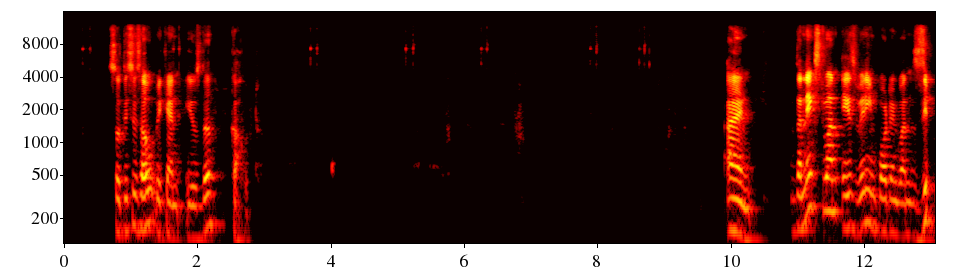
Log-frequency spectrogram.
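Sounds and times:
computer mouse clicks: 0.2s - 0.5s, 3.6s - 4.2s, 5.1s - 7.0s, 7.8s - 9.2s.

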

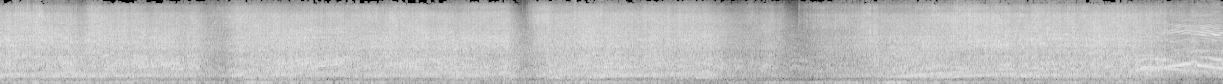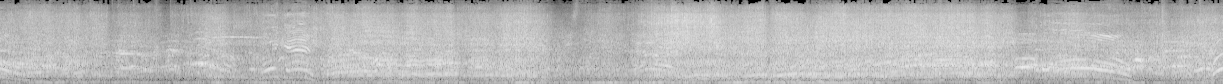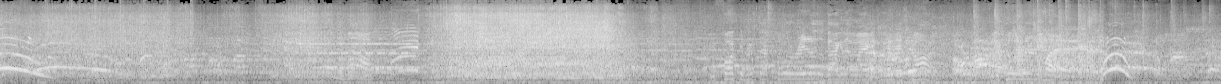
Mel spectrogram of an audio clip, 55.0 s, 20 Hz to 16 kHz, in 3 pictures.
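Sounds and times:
car engines revving: 0.0s - 55.0s.

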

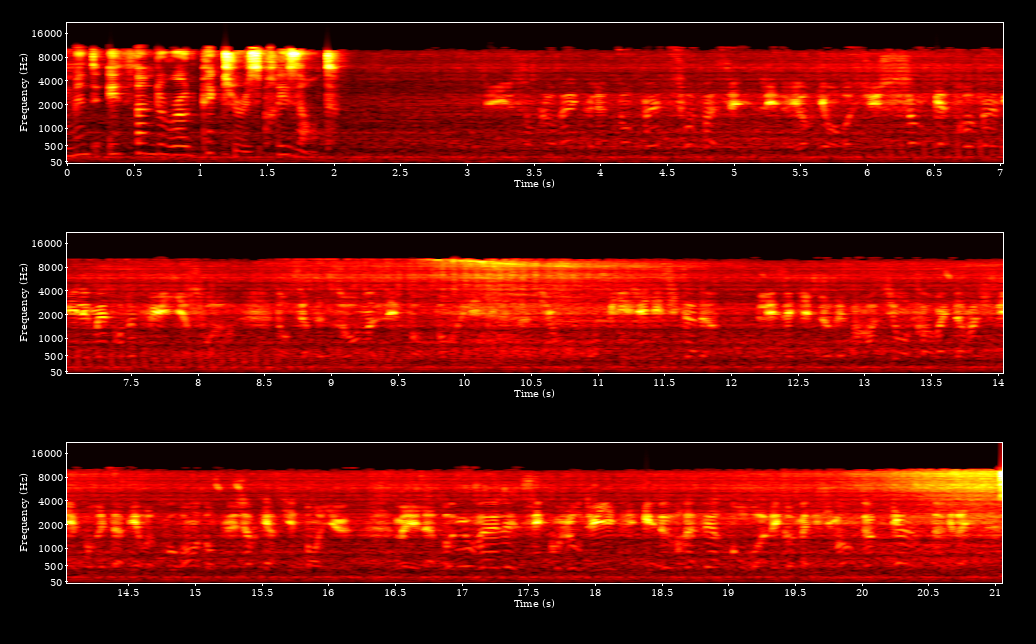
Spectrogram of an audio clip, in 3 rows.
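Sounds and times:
muffled voices through speaker: 0.0s - 2.1s, 3.1s - 21.0s
steady low hum: 0.0s - 21.0s.

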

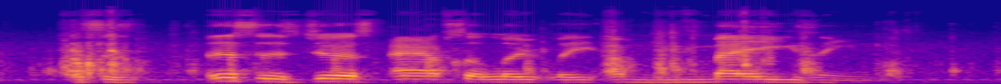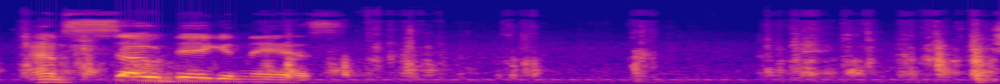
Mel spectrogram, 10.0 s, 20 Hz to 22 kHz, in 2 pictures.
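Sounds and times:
scratchy handling noises: 0.0s - 10.0s.

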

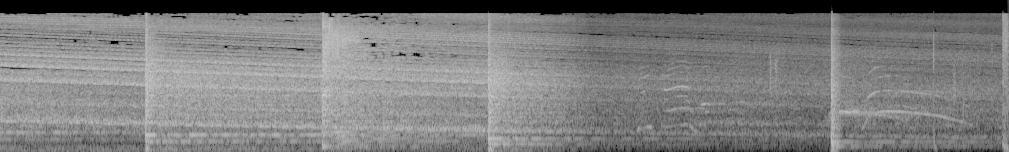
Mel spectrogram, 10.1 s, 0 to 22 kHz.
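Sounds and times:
steady low hum: 0.0s - 10.0s
sharp bang: 1.5s - 8.8s
spectator cheering: 6.4s - 10.0s.

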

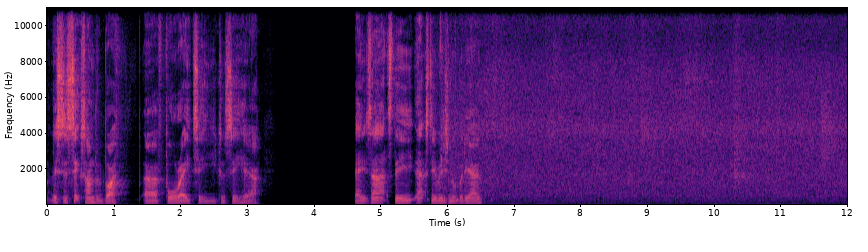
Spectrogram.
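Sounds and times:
faint hiss: 5.9s - 12.0s.

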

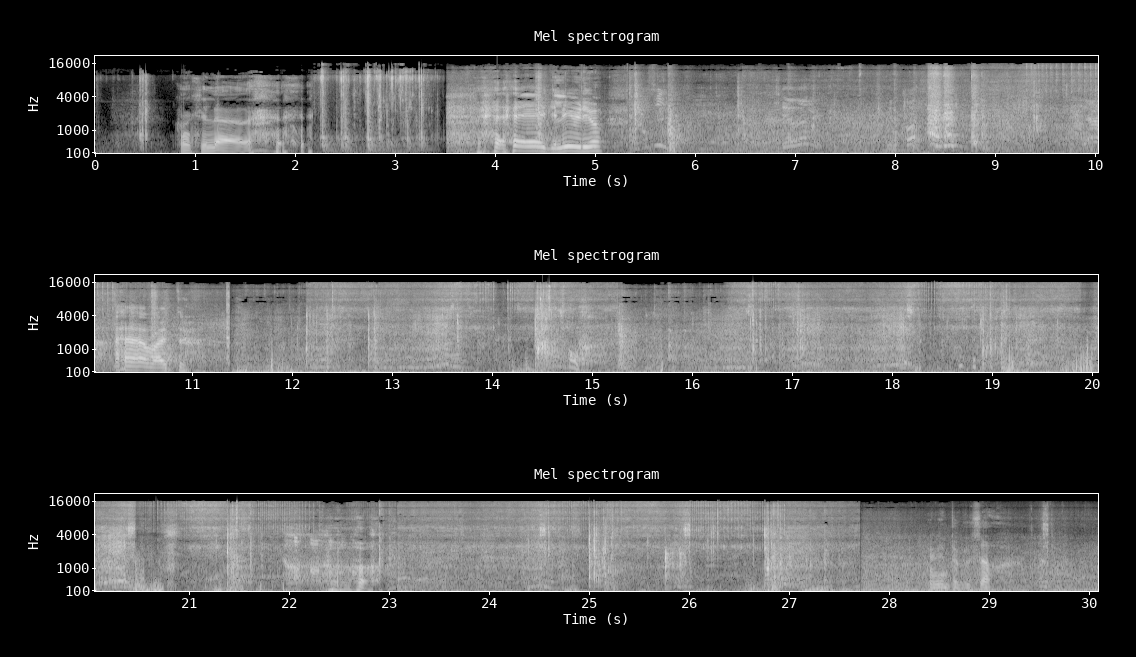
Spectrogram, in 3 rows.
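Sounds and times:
knocks and clicks from bike: 2.2s - 3.5s, 18.0s - 22.0s, 24.3s - 27.7s
bike tyres rolling on concrete: 2.2s - 27.8s
wind rumble on microphone: 11.4s - 30.0s.

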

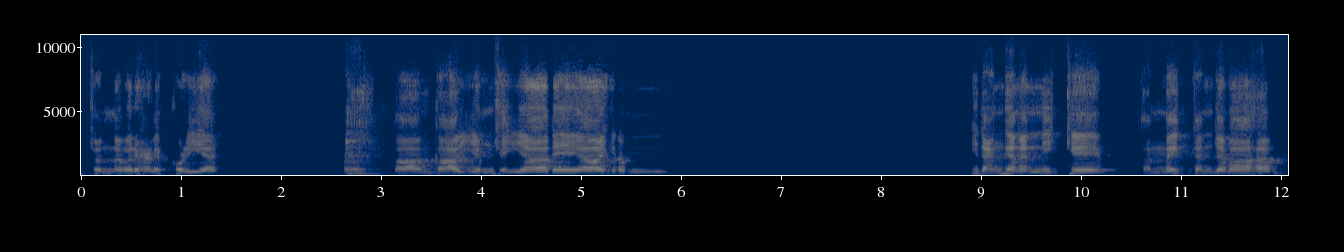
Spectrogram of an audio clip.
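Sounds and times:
man chanting: 3.2s - 5.8s.

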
